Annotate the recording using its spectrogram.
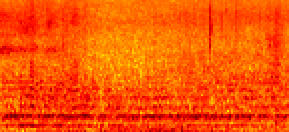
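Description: A single honeybee buzzing close by in a faint, steady hum: an annoying, defensive bee hanging around the hive and the beekeeper.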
